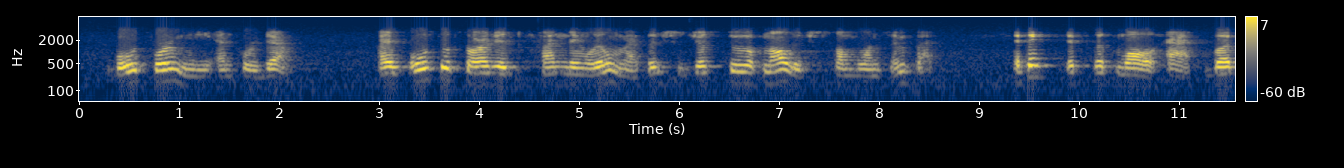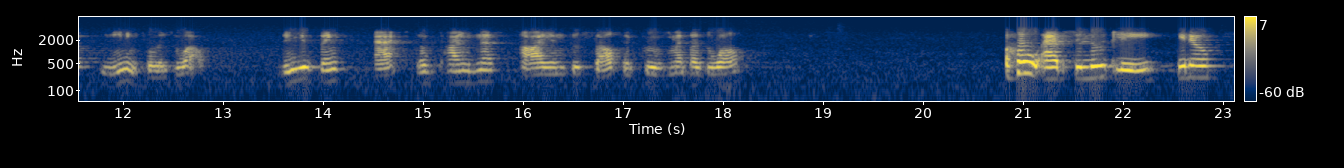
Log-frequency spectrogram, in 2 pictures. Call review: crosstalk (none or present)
none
